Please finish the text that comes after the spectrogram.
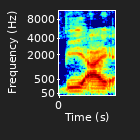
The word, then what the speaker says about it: Vinay: The thing is, it's an old Indian name, so it's Vinay, and it sounds like it's like Italian, like my cousin Vinny, right?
